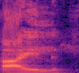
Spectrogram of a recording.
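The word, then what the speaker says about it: isle: सो बताते हैं आई और एल के बीच में अगर एस जो है आ जाए तो उस एस को क्या कर दिया जाता है? साइलेंट किया जाता है। नहीं बोला जाता है।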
